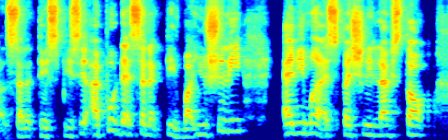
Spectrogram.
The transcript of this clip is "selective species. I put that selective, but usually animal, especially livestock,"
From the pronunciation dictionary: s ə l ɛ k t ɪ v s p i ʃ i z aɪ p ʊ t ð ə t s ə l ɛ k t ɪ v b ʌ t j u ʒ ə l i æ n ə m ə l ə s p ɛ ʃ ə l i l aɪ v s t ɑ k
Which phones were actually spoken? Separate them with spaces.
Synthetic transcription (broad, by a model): s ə l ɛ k t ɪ s p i s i s aɪ p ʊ t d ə t s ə l ɛ k t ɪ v b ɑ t j u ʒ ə l i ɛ n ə m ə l ə s p ɛ ʃ ə l i l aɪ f s t ɑ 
